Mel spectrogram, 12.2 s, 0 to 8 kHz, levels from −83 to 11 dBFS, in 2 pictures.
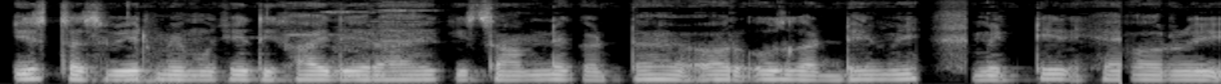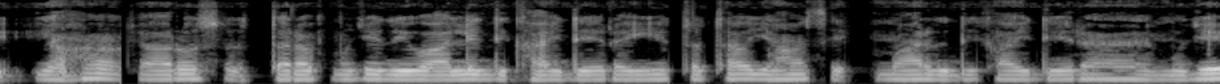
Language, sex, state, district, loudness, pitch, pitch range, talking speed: Hindi, male, Andhra Pradesh, Chittoor, -19 LUFS, 115 Hz, 115-120 Hz, 155 wpm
